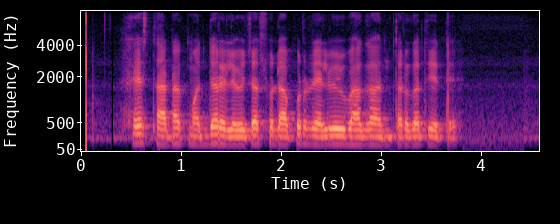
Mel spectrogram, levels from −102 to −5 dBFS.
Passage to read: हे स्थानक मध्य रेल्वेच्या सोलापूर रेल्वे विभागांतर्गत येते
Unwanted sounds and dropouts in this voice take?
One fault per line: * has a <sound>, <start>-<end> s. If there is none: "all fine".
all fine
